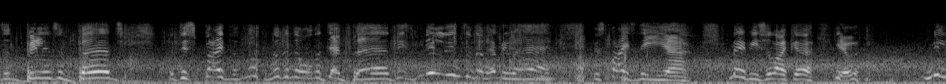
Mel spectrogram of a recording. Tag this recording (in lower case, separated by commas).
speech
